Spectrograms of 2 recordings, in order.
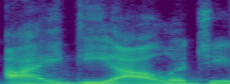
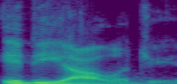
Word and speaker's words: ideology: Ojo con esta palabra, because I've heard very smart people say ideology and ideology. Que sepas, hay dos pronunciaciones que se aceptan. I say ideology from idea, but I've heard many people say ideology. Again, it's up to you there.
